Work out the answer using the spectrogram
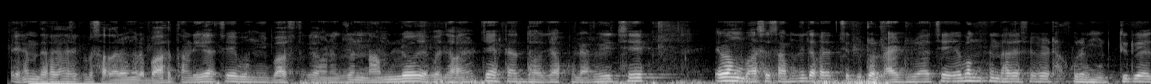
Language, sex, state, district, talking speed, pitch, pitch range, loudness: Bengali, male, West Bengal, Paschim Medinipur, 195 wpm, 120 Hz, 105-135 Hz, -21 LUFS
